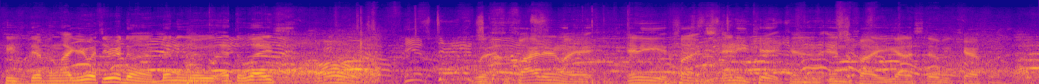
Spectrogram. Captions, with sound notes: he's definitely like what you're doing, bending at the waist. - Oh. (Announcer speaking) - With the fighting like, any punch, any kick in the fight you gotta still be careful.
